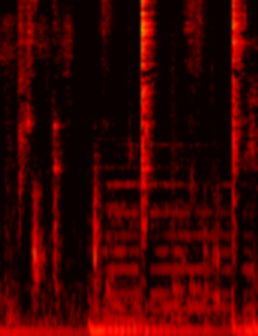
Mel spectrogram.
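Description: A metal spoon mixes boiled potatoes with dry spices for aloo chaat, giving a few sharp clinks and scrapes against the bowl. The sounds are close and fairly quiet, with short pauses between them.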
